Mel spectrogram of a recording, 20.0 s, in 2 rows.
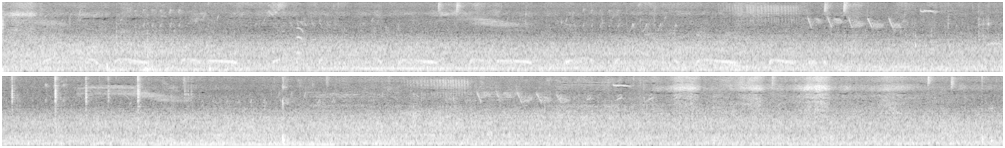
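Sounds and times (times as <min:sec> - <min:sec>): steady background hiss: 0:13.3 - 0:20.0.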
